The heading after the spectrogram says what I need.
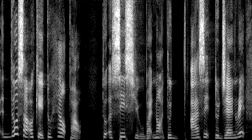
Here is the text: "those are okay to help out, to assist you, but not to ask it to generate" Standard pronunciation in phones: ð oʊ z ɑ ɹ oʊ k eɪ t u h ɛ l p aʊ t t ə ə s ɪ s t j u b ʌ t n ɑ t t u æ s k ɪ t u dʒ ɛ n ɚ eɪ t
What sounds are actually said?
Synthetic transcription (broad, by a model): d oʊ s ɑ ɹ oʊ k eɪ t u h ɛ l p aʊ t t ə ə s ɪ s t j u b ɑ t n ɑ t t u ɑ s ɪ t u dʒ ɛ n ɚ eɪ t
